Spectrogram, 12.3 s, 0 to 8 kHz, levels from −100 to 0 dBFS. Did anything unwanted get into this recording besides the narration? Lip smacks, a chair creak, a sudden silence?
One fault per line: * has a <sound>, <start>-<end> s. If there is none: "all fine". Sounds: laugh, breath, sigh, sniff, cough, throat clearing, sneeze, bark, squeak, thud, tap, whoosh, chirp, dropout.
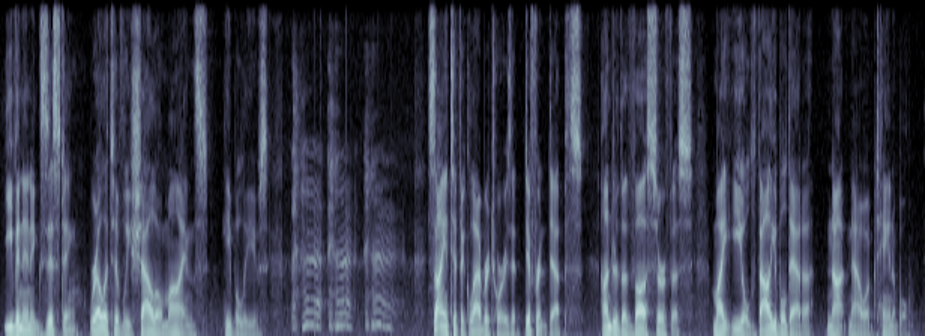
* has a cough, 3.9-5.4 s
